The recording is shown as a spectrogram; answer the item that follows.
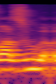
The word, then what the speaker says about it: oiseau: Das heißt, das wird irgendwie o i s e u e x Ich weiß nicht, wie es geschrieben wird. Ich hatte nie Französisch. Irgendwas mit Oi. Es wird Oiseau ausgesprochen.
